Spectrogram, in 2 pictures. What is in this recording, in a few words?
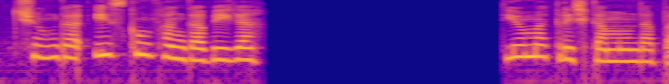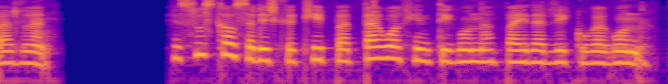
good news quichua de salasaca; quechua; bible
